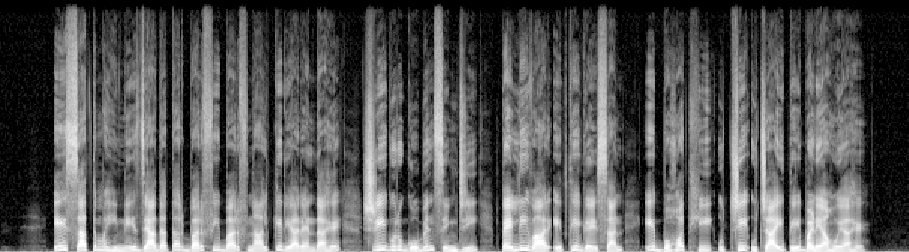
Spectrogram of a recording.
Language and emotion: Punjabi, neutral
